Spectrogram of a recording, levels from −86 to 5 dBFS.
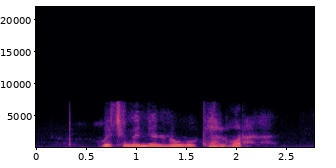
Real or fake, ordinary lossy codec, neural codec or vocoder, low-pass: fake; AAC, 32 kbps; codec, 16 kHz, 1 kbps, X-Codec, HuBERT features, trained on general audio; 7.2 kHz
